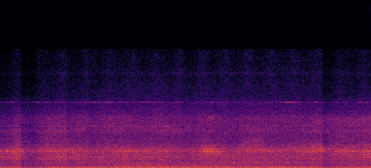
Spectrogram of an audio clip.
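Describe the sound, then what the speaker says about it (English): A Jetstar airliner taking off from Brisbane Airport, heard as a loud, broad continuous jet roar that holds steady throughout with slight swells. "A Jetstar taking off."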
